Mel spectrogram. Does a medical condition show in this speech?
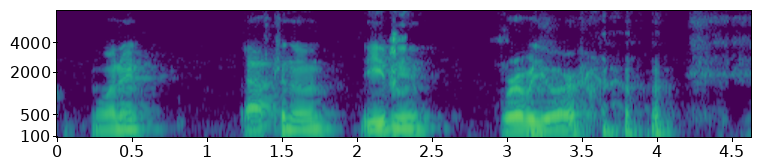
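No.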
